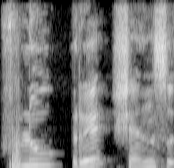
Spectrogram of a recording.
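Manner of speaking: फ्लूरेसेंस drawn out slowly; slow sounding out. Shown as a demonstration. Teacher to students, slow syllable demo. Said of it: "तो हमारी पूरी meaning क्या बनी".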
